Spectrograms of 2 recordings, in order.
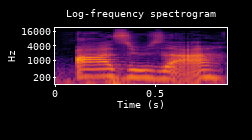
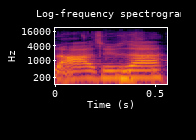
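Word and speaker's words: Azusa: characters uh Marie Justin azuza is like how they pronounced it right yeah it was like Aza but azuza what do think about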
